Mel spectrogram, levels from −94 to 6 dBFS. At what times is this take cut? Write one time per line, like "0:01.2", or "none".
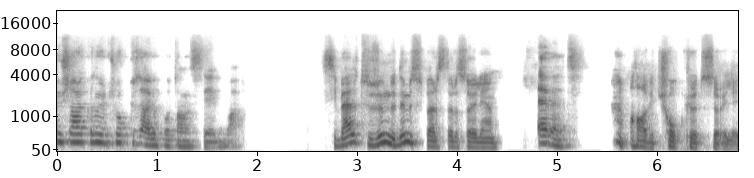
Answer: none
